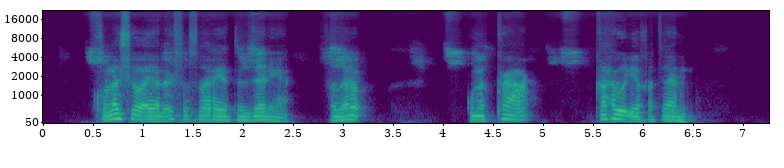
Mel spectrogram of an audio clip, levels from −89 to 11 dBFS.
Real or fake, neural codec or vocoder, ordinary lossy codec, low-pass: fake; codec, 44.1 kHz, 2.6 kbps, DAC; none; none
